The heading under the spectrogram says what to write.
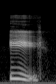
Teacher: like a very rounded e sound it's pronounced you can try starting off with a rounded o sound and then glide into an e sound while still keeping your lips in a rounded shape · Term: the u sound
